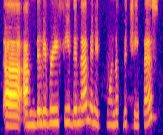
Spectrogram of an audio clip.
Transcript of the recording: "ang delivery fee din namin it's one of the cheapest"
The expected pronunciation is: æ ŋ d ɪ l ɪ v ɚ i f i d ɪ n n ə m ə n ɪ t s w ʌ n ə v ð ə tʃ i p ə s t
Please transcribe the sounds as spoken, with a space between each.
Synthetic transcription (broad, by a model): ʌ ŋ d ɪ l ɪ v ɚ i f i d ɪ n n ə m ə n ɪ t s w ʌ n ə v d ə tʃ i p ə s t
